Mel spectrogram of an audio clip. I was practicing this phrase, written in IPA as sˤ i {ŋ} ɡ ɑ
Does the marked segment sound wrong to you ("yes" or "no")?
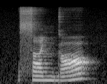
yes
